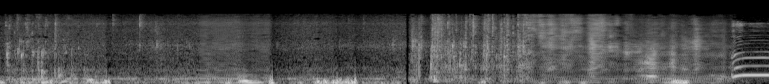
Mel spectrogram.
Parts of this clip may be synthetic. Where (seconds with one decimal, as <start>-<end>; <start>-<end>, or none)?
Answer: 2.0-2.7; 5.3-7.3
